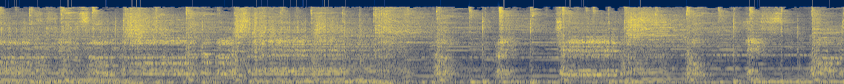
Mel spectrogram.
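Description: Gothic metal band playing live: distorted electric guitars and drums with vocals. A few sharp accented breaks come near the middle.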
